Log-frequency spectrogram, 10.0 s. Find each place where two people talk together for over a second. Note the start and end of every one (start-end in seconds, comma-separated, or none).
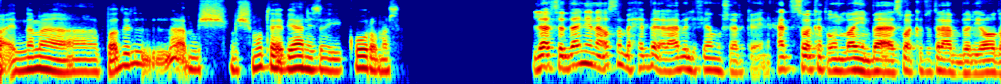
none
